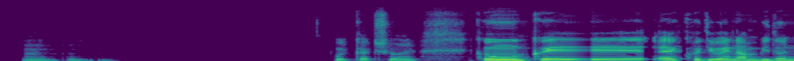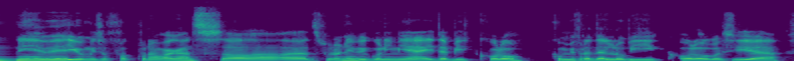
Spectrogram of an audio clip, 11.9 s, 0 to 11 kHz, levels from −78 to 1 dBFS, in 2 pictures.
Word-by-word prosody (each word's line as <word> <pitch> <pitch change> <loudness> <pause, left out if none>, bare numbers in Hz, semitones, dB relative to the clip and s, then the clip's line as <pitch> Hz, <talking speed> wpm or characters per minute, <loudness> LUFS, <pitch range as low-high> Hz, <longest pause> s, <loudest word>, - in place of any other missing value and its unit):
Mh, 135 - -13
mh, 125 0 -14
mh. 120 0 -22 1.6
Sporcaccione. 120 -1 -6 0.4
Comunque, 130 -7 +5
ehm, - - 0
ecco, 140 -1 +2
tipo 140 0 +3
in 140 - +2
ambito 155 +1 +2
neve 165 -1 0
io 140 -1 +3
mi 130 - -6
so' 130 - -9
fatto 120 0 -11
una 125 - -5
vacanza 125 -3 -2
sulla 130 - -8
neve 150 -1 -2
con 125 0 -5
i - - -5
miei 125 -2 -1
da - - -2
piccolo, 120 +5 -5
con 120 - -8
mio 125 - -5
fratello 130 0 -1
piccolo 125 -1 -4
così 120 -2 -3
eh, 115 +1 0
130 Hz, 150 wpm, -22 LUFS, 125-140 Hz, 1.6 s, Comunque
